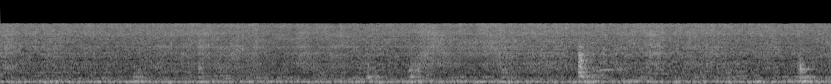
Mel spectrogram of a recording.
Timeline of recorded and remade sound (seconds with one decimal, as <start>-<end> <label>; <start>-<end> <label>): 0.0-1.6 recorded; 1.6-3.5 remade; 3.5-4.1 recorded; 4.1-5.0 remade; 5.0-8.3 recorded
